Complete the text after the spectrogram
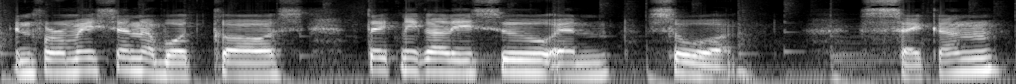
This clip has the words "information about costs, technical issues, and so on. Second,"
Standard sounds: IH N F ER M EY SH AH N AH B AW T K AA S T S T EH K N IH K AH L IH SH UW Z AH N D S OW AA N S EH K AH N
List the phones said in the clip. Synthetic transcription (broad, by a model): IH N F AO M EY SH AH N AH B AW T K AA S S T EH K N IH K AH L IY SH UW AH N S OW AA N S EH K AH N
